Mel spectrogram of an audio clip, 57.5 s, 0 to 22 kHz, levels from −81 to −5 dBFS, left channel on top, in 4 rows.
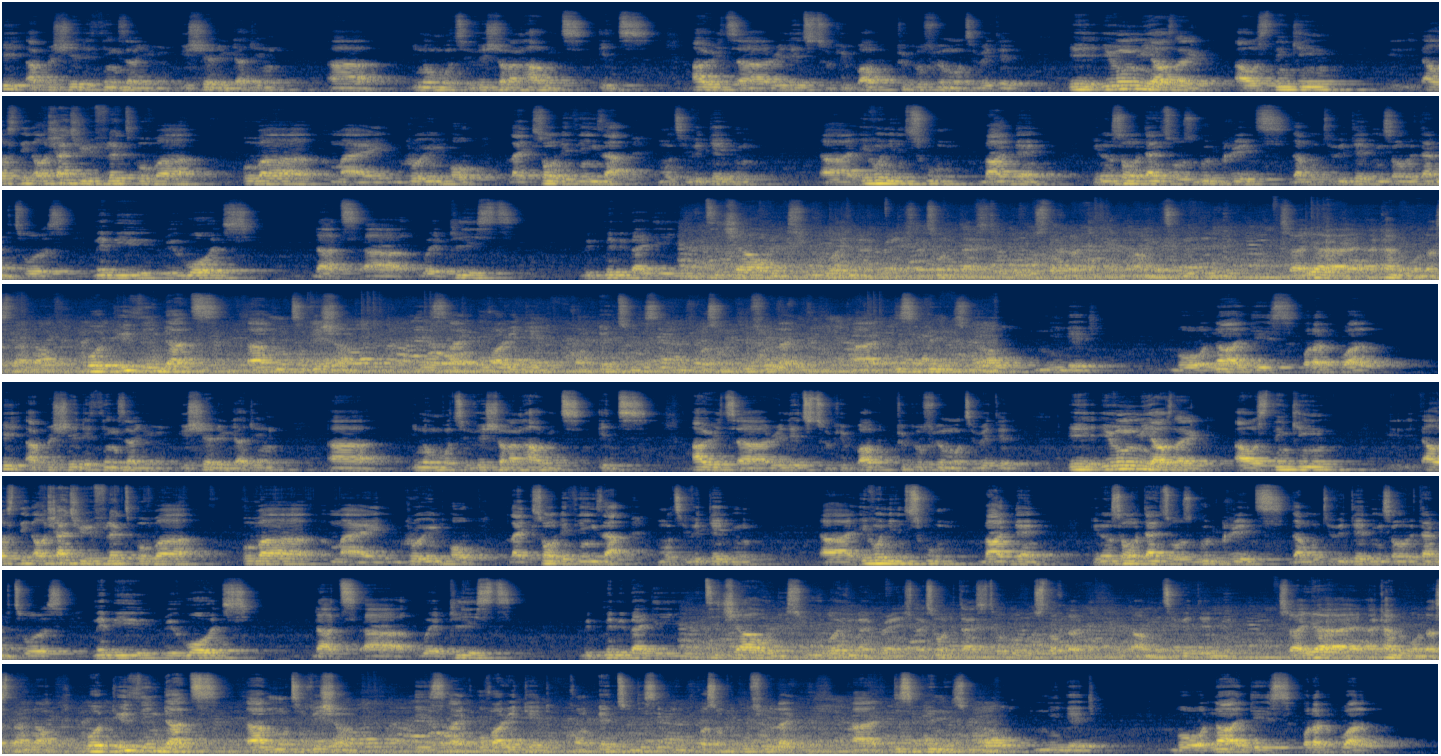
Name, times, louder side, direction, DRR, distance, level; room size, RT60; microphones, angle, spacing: voice 1, 0.0-2.8 3.3-3.7 4.1-6.4 6.9-10.1 10.7-12.0 12.3-13.3 14.0-16.3 16.8-19.0 19.4-20.6 20.9-21.8 22.5-23.8 24.1-24.7 25.3-29.3 29.6-31.2 31.8-33.8 34.5-39.6 40.0-41.1 41.5-43.6 43.9-45.3 45.5-46.6 47.2-51.1 51.6-54.0 54.8-56.7, right 2 dB, 40° right, 3 dB, 0.4 m, -22 dB
sound 1, 35.5-53.1, left 2 dB, 80° left, 0.5 m, -27 dB
3.6 x 2.2 x 2.6 m, 0.76 s
head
